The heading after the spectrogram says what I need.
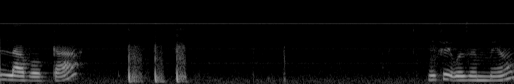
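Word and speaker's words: avocate: A female lawyer, l'avocat, with an E. And you pronounce the T because of the E.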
